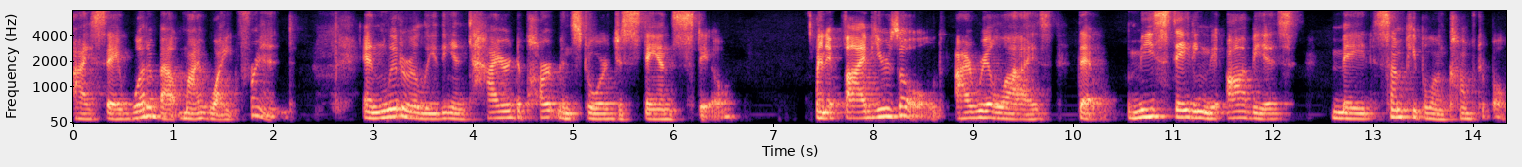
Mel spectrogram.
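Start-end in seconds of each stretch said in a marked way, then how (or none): none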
